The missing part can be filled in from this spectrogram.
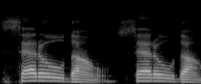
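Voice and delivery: double D linked into one long d sound. Teacher demonstrating English pronunciation to learners, one long linked D. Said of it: "So you pronounce one long D".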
